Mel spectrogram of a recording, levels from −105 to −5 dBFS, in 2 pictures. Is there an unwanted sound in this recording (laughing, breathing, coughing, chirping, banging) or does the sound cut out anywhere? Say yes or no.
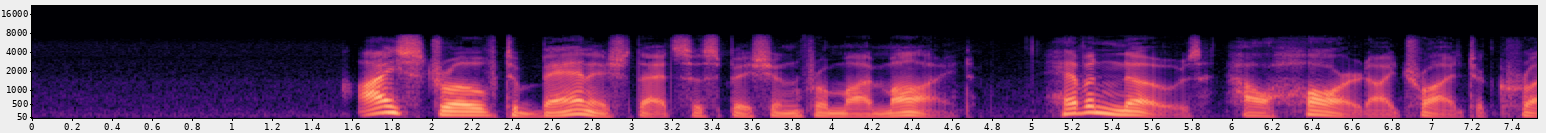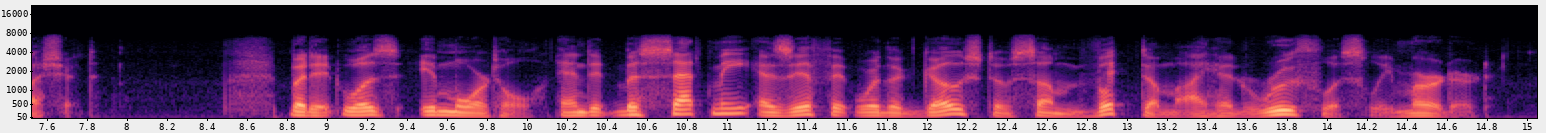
no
